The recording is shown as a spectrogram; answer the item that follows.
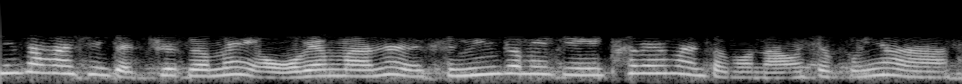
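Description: A woman speaks with a high pitch. Her voice makes very wide pitch swings. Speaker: phone scammer posing as loan agent. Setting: phone line. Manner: scripted sales pitch, drawn-out endings.

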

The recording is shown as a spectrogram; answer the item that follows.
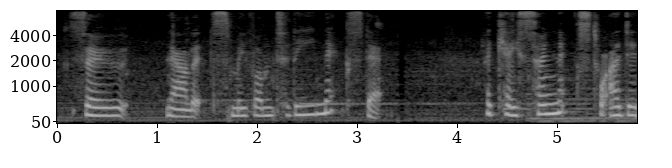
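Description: At a very slow pace, a woman speaks at a medium pitch with ordinary pitch variation over noticeable background noise. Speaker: craft tutorial maker. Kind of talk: craft tutorial voice-over. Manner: casual, modest.

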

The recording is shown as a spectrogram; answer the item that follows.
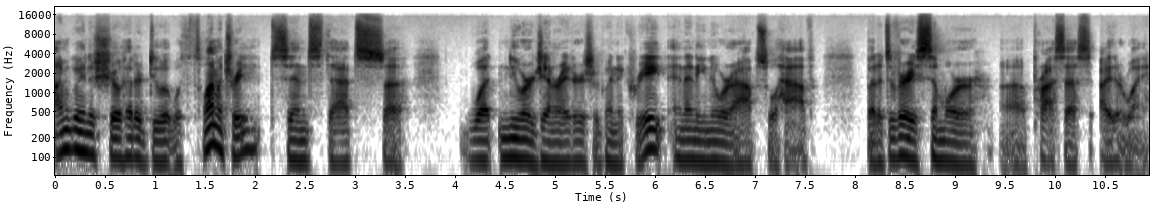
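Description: Over a quiet background, a man with a very deep, low pitch speaks at a moderate pace with ordinary pitch variation. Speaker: programming tutor. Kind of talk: tutorial.

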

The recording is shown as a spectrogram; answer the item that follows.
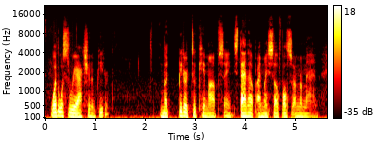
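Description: A man's somewhat breathy, dark, mellow voice at a moderate pace. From Philippines. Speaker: pastor. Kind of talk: sermon. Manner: halting. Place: garden. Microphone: lapel.

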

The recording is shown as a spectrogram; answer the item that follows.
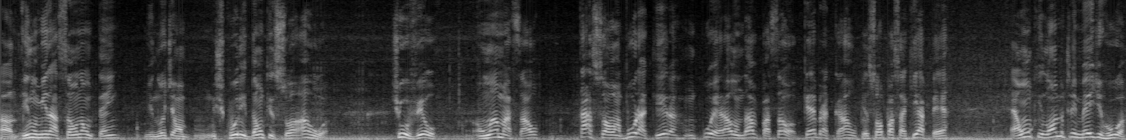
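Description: A man with a high pitch and lively intonation at a moderate pace, long and frequent pauses, light background noise, and a dry sound without echo. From Rio de Janeiro. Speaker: local resident. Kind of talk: street interview. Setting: outdoors. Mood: indignant complaint. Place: car. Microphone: phone near.

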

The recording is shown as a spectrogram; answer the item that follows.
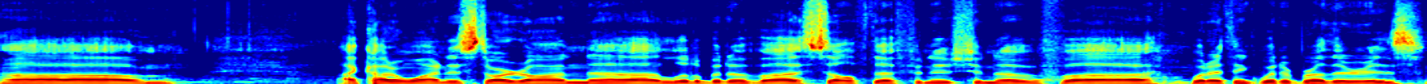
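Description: A man speaks in a warm tone at a moderate pace, with fairly even intonation and very even loudness. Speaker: best man giving a wedding toast. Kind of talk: best man speech, wedding toast with light teasing. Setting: wedding reception in front of guests. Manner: halting, filled with uhs and um, nervous laughter; warm, sincere and joking. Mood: sentimental, slightly nervous. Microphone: handheld.

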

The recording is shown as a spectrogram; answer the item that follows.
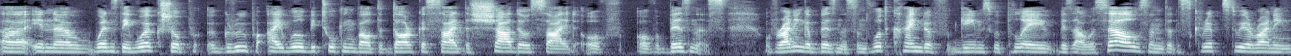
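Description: Her pitch very deep and low, a woman speaks at a moderate pace in a bright, sharp tone with fairly even intonation. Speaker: coach. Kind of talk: casual talk to a coaching audience. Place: home room. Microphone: phone near.

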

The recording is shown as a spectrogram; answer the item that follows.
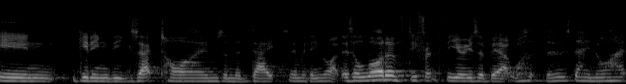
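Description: With an Australian accent, a man speaks at a moderate pace in a fairly high pitch. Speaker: pastor. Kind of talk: sermon. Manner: casual, with many fillers. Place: church.

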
